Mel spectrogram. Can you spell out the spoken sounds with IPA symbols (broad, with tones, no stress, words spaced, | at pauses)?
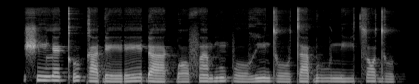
ʃĩ˦ lɛ˦kʼʊ˦ɡa˨ ɗeː˨ ɾeː˦ɗaː˨ɡ͡bɔ˨fã˦ bũ˦poː˨ɣĩ˦ doː˨ta˦ɓuː˦ niː˨t͡sɔ˦dʊ˨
